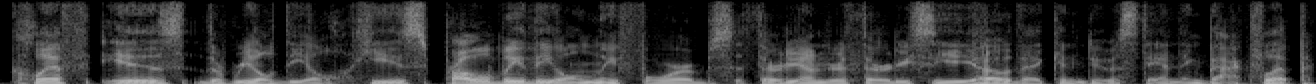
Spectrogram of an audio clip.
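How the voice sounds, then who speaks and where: A man's voice: fairly low pitch, normal speed, a little mellow, no room sound, clean studio sound. A man co-hosting a podcast, enthusiastic and rambling, with many likes and ums. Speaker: podcast co-host. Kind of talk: casual podcast chat.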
